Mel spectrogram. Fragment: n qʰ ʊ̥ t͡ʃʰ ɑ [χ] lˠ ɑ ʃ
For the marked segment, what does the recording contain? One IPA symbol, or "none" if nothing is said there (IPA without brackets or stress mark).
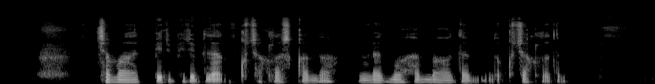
χ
